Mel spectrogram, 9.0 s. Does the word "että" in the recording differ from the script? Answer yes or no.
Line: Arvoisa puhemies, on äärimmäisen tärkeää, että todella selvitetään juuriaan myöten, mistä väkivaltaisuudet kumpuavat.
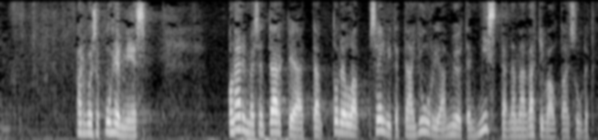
no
